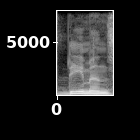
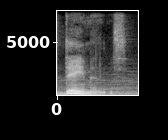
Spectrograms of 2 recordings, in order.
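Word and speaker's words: daemons: mostly by Matthew as demons in the show and that is incorrect pronunciation it is Damon's Dae M ons they are spelled that way for a reason because they are not demons that is something different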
